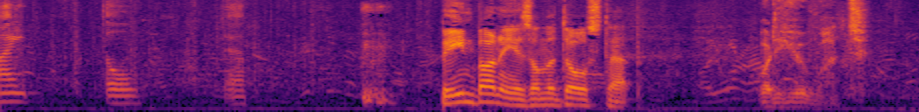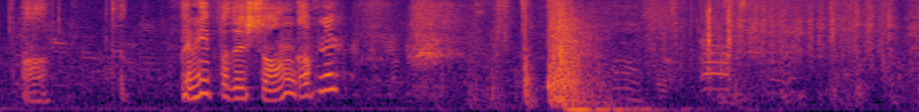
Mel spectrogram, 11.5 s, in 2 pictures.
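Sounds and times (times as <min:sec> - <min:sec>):
speech: 0:00.0 - 0:01.7, 0:02.8 - 0:04.1, 0:04.7 - 0:06.2, 0:06.9 - 0:08.8
door slamming shut: 0:09.0 - 0:10.4.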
